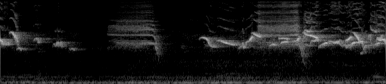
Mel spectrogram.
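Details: Kacer, meaning oriental magpie-robin, one of four captive birds singing during afternoon training and displaying isian material. A few short whistles, a harsh raspy burst, then a dense rapid run of sharp whistled notes. Low hum underneath.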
